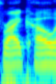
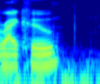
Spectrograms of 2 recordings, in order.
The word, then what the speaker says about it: Raikou: with the fact that it's pronounced reiko and not raiku is it's so heartbreaking to me they're not dogs and i have to call it raikou absolutely not but yeah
